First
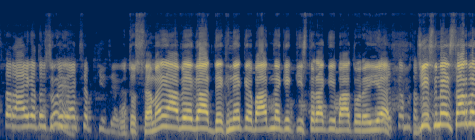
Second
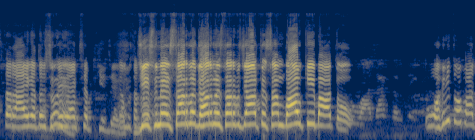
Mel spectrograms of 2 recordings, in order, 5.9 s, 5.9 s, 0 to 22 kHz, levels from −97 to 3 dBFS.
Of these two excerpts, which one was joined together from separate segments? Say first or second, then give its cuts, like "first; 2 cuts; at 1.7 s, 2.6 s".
second; 1 cut; at 1.5 s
